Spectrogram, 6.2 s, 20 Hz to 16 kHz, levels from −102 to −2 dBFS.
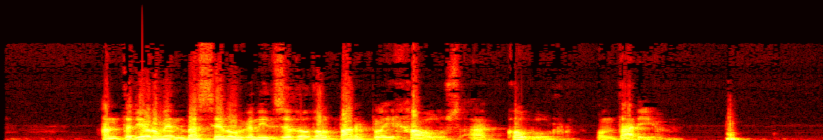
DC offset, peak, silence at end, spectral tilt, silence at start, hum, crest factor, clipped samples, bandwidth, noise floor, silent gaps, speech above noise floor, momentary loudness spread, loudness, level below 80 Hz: under 0.1%; 0 dBFS; 0.6 s; -8 dB/octave; 0.75 s; none; 14 dB; under 0.1%; 10 kHz; -62 dBFS; none; 49 dB; 14 LU; -14 LUFS; -42 dBFS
